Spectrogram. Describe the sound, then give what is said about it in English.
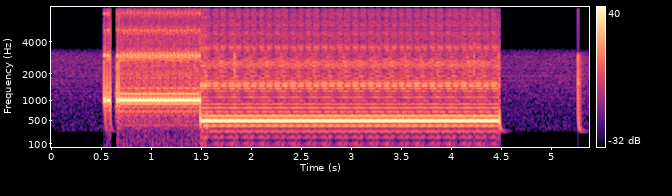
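A loud two-part Guthrie Air dispatch alert tone: a steady high beep for about a second, then a longer, lower sustained tone lasting around three seconds, followed by a brief click. “Stand by for tones.”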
